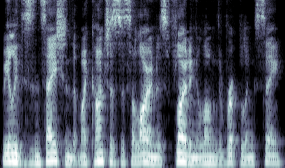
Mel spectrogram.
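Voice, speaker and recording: A man hosting a gaming video, reading a visual novel's text aloud with dramatic delivery and breaking off into quiet joking asides. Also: mid-range voice, fast talker. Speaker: gaming channel host. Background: loud game music.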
